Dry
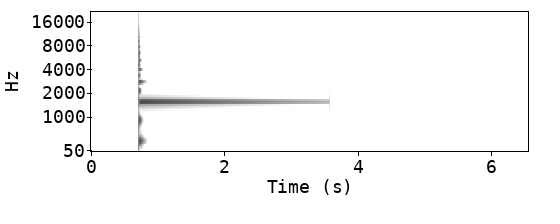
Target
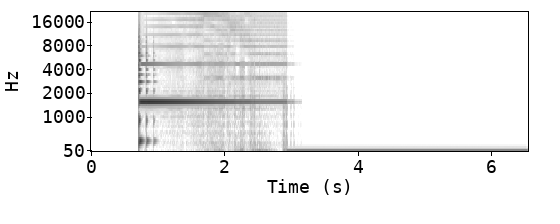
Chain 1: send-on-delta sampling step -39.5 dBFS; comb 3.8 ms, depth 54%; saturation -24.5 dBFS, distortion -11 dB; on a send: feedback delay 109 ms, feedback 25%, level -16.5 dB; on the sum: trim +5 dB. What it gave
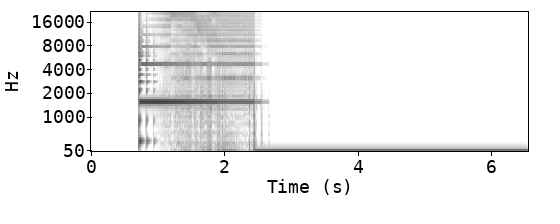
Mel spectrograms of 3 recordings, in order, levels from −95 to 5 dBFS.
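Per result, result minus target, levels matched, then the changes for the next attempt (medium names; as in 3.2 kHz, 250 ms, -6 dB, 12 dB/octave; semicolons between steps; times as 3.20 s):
saturation: distortion +10 dB; send-on-delta sampling: distortion +8 dB
change: saturation -17 dBFS, distortion -21 dB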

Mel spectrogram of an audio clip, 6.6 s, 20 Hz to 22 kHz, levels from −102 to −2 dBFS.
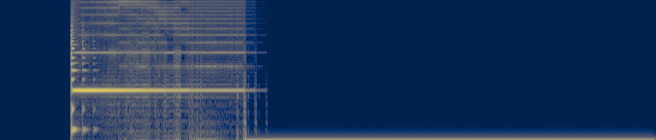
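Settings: send-on-delta sampling: distortion +8 dB
change: send-on-delta sampling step -47 dBFS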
